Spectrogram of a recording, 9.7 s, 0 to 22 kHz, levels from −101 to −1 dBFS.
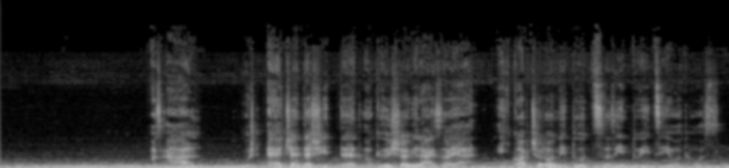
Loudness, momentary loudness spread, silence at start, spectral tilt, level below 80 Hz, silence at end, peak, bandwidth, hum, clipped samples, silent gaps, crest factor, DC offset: -29 LUFS; 8 LU; 0 s; -6 dB/octave; -46 dBFS; 0 s; -10 dBFS; 16 kHz; none; under 0.1%; none; 18 dB; under 0.1%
